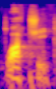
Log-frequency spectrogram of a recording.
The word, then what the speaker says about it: waakye: The dish is spelt W-A-A-K-Y-E, pronounced, to my understanding, wachi.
